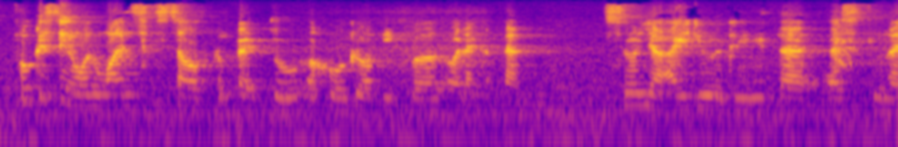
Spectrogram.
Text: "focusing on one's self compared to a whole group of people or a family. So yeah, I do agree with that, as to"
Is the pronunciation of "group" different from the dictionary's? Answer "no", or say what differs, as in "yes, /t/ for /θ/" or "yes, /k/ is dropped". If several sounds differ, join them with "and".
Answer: yes, /p/ is dropped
